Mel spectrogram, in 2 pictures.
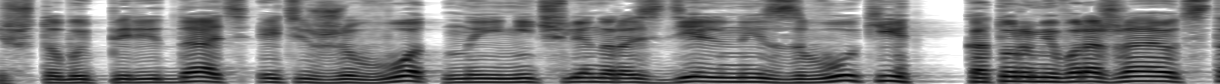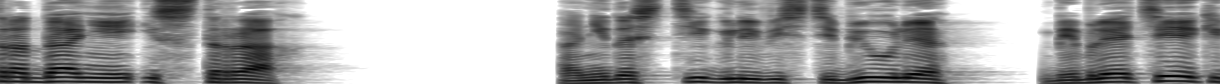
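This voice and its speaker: A male audiobook narrator reading a novel in a slow, deliberate, dramatic way. His voice sits in an ordinary middle register and takes its time over each phrase. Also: mid-range voice. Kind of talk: scripted literary narration.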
